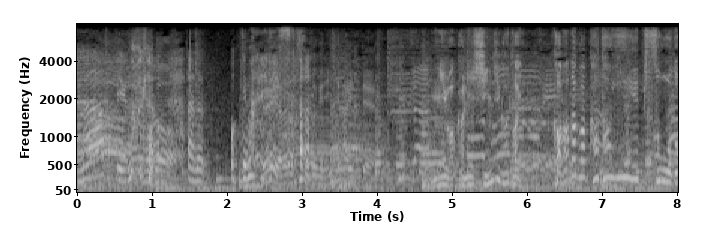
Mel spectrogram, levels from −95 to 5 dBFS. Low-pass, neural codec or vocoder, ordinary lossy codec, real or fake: 7.2 kHz; none; AAC, 48 kbps; real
